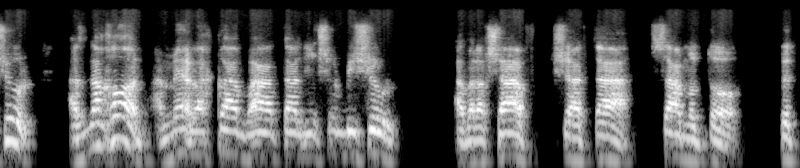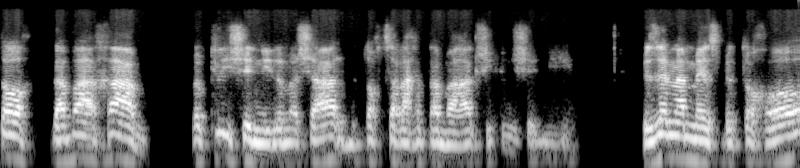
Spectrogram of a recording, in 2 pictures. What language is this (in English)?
Hebrew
